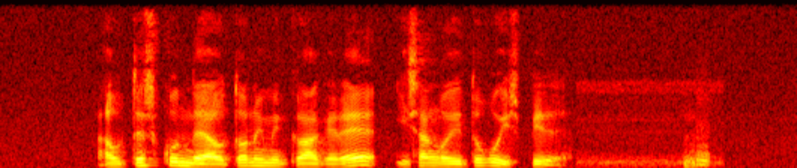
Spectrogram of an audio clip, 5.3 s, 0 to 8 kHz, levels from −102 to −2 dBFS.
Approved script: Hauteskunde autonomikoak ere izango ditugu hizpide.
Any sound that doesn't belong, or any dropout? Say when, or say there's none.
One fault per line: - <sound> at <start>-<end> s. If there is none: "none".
- laugh at 4.6-4.7 s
